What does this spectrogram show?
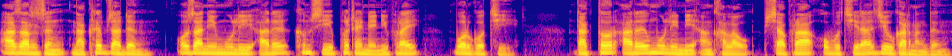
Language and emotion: Bodo, neutral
